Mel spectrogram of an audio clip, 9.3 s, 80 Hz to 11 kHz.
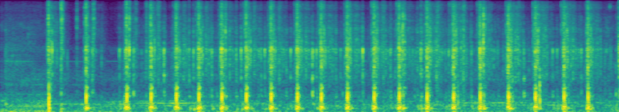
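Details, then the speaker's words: Associated Nitro TC3 first-generation RC car, pull-start attempt: repeated sharp ratcheting pulls, two to three a second, no catch or firing; starter one-way bearing slipping. "I'll be honest with you, the one-way bearing, it's not very good. You could hear it. It slips."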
